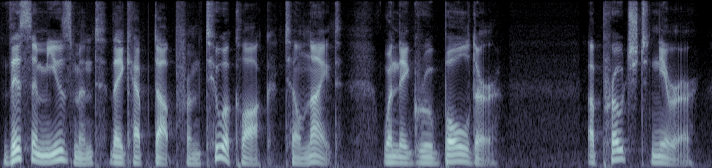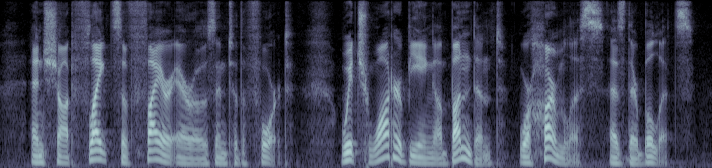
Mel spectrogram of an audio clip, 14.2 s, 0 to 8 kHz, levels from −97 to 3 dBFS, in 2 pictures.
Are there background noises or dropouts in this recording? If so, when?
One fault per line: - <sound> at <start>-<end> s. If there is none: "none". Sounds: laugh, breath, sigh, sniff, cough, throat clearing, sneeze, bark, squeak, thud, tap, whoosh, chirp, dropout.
none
